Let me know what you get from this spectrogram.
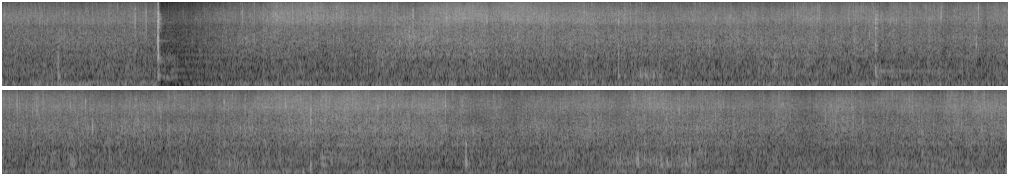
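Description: Chicken pieces sizzling in hot oil in a wok over a wood fire, a steady dense hiss with small scattered ticks as a metal ladle stirs them. One sharp click comes just under a second in.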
